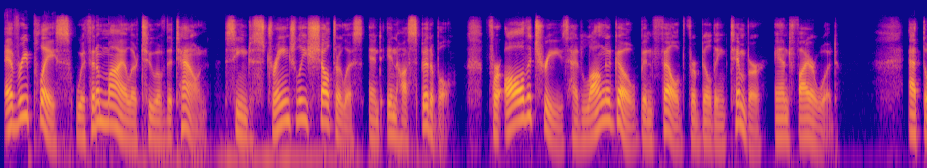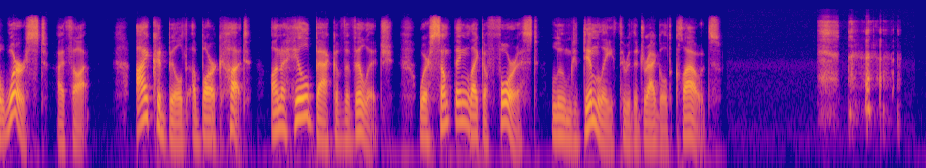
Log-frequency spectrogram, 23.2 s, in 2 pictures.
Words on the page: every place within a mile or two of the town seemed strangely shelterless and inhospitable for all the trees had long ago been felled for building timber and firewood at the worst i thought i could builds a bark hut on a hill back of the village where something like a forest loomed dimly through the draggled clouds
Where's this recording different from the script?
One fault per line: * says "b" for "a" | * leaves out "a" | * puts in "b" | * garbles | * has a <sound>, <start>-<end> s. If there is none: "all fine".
* says "build" for "builds"
* has a laugh, 21.8-22.9 s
